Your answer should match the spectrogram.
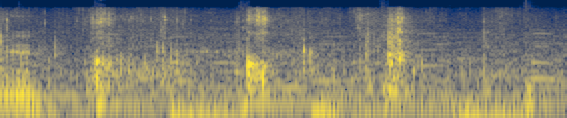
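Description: Hands squishing and kneading ground meat and diced onion in a stainless steel bowl, a few soft wet clicks, under steady background music.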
